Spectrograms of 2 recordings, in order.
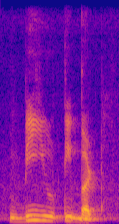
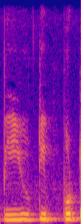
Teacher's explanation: अब बट में यू का जो उच्चारण है वो क्या है, ए है, बट ए हो रहा है यू का उच्चारण, जबकि PUT, पुट में यू का उच्चारण उ हो रहा है। तो वर्ण वही है लेकिन उसका उच्चारण बदल गया, जैसे ही शब्द परिवर्तित हुआ है।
